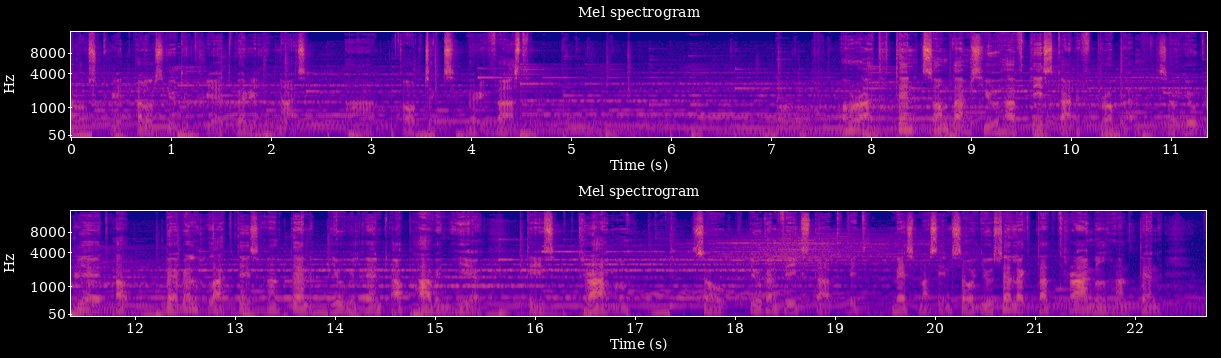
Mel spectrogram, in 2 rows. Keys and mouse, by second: 0.0 shift+Tab, 1.4 shift+Tab, 4.0 shift+middle click, 4.9 shift+middle click, 6.9 alt+middle click, 7.5 middle click, 8.0 shift+middle click, 8.4 middle click, 9.0 middle click, 9.5 ctrl+b, 13.3 middle click, 14.5 middle click, 17.0 click, 17.5 middle click, 17.8 shift+middle click, 18.2 middle click, 20.0 click, 20.6 click, 20.9 shift+middle click, 21.9-22.7 drag.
